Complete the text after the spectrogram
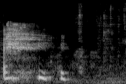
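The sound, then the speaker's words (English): An airy slurp as someone sips a glass of prosecco rosé, followed by two quick, soft wet gulps, then near quiet. No one speaks. “I need another sip.”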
